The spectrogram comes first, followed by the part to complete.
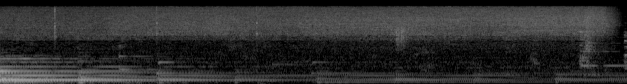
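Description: Bathroom water running in a steady hiss that cuts off suddenly at the very end, over slow piano music.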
